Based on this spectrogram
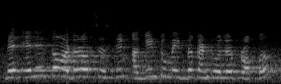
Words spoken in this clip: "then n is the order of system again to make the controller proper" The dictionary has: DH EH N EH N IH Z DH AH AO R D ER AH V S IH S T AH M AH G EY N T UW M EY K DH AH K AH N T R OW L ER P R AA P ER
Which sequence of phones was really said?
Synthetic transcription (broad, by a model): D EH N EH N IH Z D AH AO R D ER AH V S IH S T AH M AH G EY N T UW M EY K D AH K AH N T R OW L ER P R AA P ER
